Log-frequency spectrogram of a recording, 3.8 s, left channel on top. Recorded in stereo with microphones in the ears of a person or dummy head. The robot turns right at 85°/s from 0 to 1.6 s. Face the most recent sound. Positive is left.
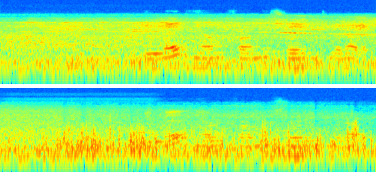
turn(degrees=45)  # may be behind; listen again after turning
